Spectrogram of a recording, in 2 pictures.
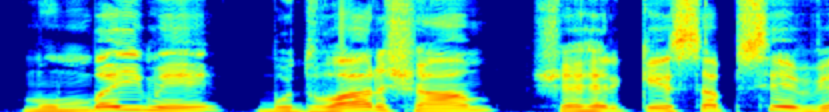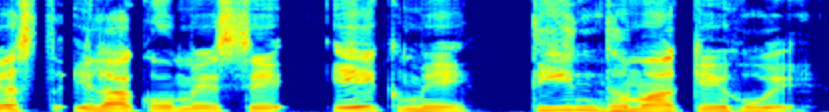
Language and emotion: Hindi, neutral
